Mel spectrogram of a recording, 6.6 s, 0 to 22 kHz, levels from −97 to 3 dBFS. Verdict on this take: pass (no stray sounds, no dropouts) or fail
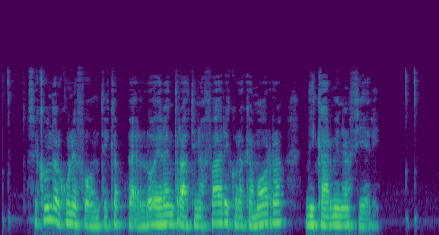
pass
